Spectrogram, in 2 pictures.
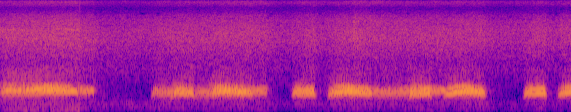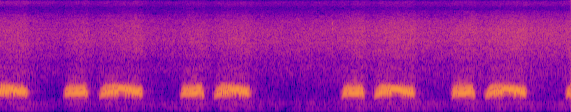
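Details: Wild-caught field spotted dove giving a hoarse, strong coo: a long low note followed by quick pairs of short, mid-pitched coos, about seventy notes a minute, steady and unbroken, with quiet background.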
